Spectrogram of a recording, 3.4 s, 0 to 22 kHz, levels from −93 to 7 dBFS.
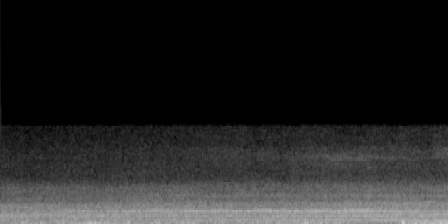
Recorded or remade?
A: recorded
